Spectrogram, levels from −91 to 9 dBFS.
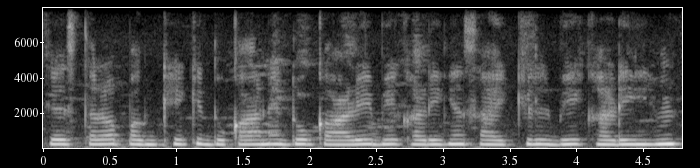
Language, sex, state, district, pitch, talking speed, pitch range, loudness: Hindi, female, Uttar Pradesh, Lucknow, 245 Hz, 185 wpm, 240-255 Hz, -14 LUFS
